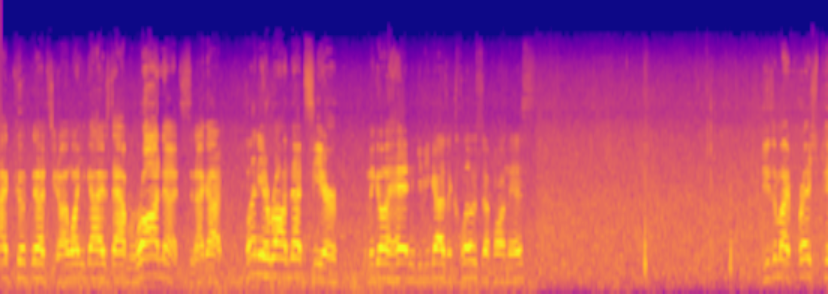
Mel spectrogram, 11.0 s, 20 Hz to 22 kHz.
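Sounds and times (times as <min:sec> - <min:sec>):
ocean surf rushing: 0:00.0 - 0:11.0.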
